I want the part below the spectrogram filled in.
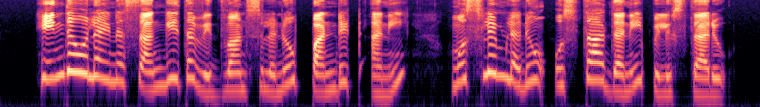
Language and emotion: Telugu, neutral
